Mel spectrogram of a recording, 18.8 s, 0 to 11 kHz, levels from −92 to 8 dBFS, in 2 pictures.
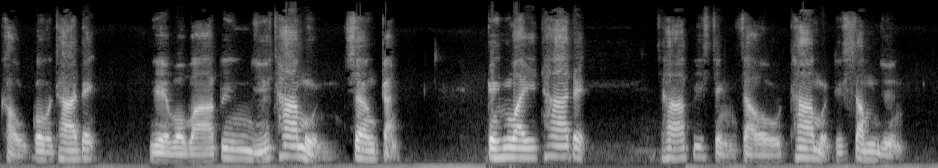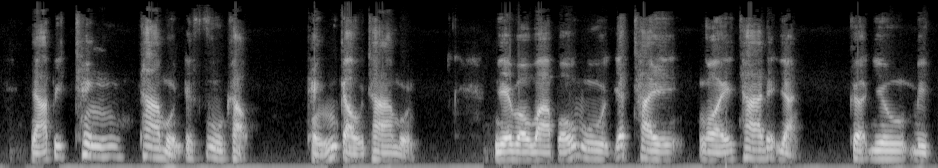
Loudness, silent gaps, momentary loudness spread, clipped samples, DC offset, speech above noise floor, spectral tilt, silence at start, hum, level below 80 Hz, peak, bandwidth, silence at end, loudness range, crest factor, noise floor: -16 LUFS; none; 9 LU; under 0.1%; 0.8%; 40 dB; -6 dB/octave; 0.05 s; none; -56 dBFS; 0 dBFS; 9.6 kHz; 0.1 s; 4 LU; 16 dB; -55 dBFS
